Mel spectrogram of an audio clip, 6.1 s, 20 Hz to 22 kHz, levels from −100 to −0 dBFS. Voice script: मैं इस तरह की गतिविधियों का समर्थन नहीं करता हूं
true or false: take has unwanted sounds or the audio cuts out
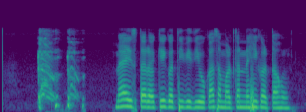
true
